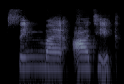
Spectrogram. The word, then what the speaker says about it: symbiotic: paragraph to me again symbiotic relationship symbiotic relationship yeah see my college semiotic meiotic so see the way you should deconstruct the word symbiotic there are four syllables seen by our take okay so you work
